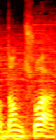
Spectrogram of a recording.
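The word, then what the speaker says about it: Dong Zhuo: Tengo que aumentar mi fuerza si quiero derrotar a Don Zuo y hacer... o Don Zhua, que lo pronuncian de otra forma, como ya digo.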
